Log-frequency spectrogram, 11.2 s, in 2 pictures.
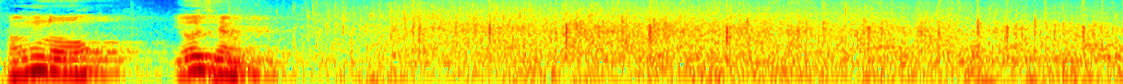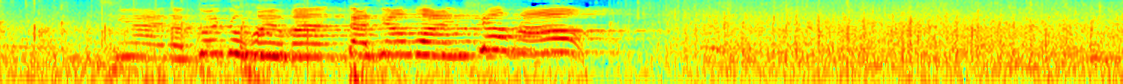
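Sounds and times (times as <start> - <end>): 
speech: 0.0 - 1.5, 6.8 - 8.7
audience applause welcoming a female crosstalk comedian: 1.4 - 7.1, 8.7 - 11.2.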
